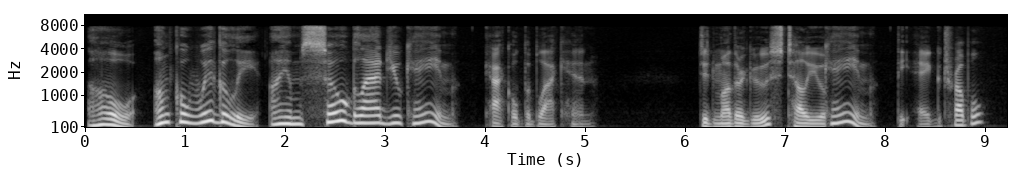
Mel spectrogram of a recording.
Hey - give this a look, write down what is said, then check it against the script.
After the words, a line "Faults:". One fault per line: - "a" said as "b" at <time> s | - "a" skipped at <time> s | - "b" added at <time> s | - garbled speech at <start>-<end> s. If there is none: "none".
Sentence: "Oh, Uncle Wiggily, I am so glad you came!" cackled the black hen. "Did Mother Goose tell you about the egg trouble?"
"Oh, Uncle Wiggily, I am so glad you came!" cackled the black hen. "Did Mother Goose tell you came the egg trouble?"
Faults:
- "about" said as "came" at 7.4 s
